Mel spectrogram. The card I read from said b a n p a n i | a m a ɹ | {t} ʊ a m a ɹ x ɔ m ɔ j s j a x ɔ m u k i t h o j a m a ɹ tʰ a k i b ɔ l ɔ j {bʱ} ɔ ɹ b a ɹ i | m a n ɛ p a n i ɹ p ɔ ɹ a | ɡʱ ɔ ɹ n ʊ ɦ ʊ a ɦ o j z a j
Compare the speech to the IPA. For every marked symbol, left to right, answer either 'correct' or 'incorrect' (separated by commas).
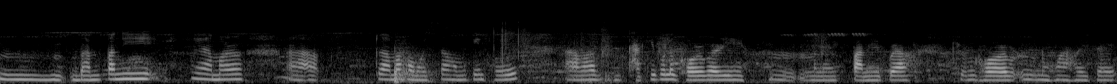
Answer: correct, incorrect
